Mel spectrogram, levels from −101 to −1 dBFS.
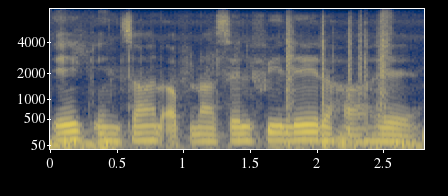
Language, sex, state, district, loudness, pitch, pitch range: Hindi, male, Arunachal Pradesh, Lower Dibang Valley, -22 LUFS, 115 Hz, 110-125 Hz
